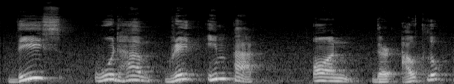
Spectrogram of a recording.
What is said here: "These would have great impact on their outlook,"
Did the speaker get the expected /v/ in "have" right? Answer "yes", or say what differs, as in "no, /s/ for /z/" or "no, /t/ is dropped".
yes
